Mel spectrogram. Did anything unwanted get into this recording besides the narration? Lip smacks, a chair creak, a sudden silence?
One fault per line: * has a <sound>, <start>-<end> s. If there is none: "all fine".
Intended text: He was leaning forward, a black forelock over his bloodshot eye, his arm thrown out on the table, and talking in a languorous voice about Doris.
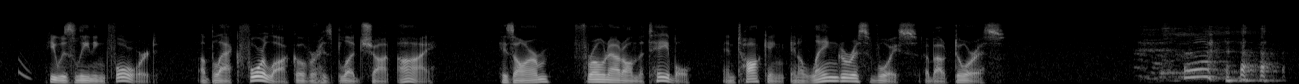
* has a chirp, 0.2-0.3 s
* has a laugh, 11.3-12.9 s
